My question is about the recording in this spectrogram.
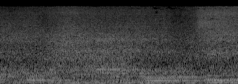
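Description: Hands sliding and rubbing over the padded vinyl top of a massage table, a steady swishing friction sound, with soft background music underneath.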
